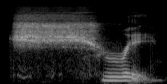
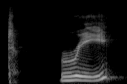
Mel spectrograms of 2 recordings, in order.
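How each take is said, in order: First: The word begins with a ch-like sound. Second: The word begins with a clear t sound. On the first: The speaker calls it right. "the T becomes a ch sound, as in chicken" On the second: The speaker calls it wrong. "It's not t-re"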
